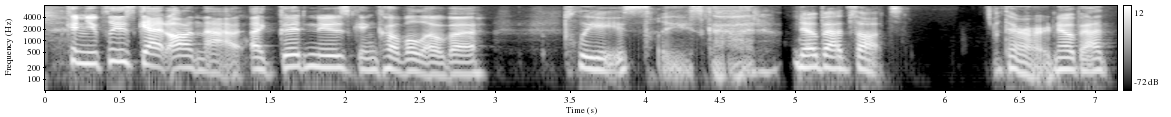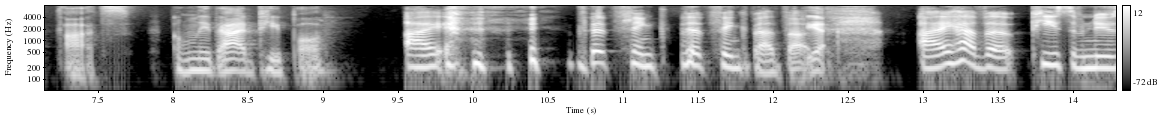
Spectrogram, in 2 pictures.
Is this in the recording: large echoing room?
no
